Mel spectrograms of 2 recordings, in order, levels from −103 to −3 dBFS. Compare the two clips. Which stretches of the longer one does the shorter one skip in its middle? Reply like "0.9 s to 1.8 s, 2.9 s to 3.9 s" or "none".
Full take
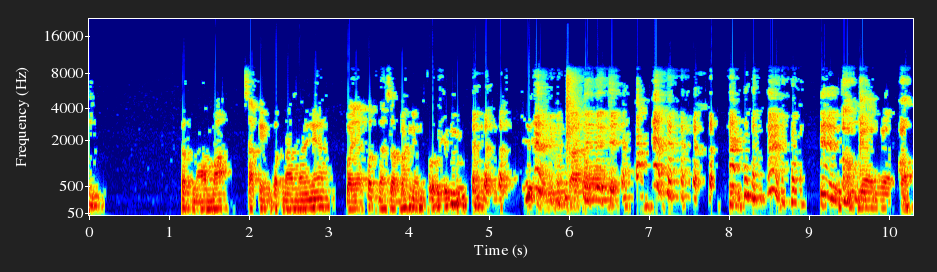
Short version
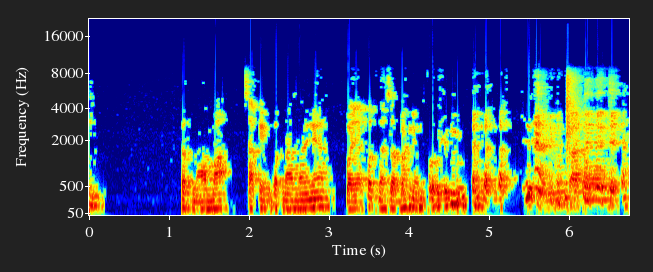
none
